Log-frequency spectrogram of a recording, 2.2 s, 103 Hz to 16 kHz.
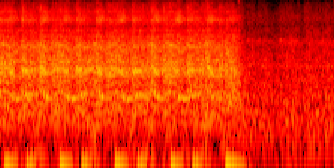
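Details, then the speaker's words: Hyosung 125cc V-twin motorcycle left standing for 2 years, first start attempt after its carburetors were cleaned, with choke applied; the starter chugs about five pulses a second and the engine never fires. "doesn't look good does it nothing's happening let's try again"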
